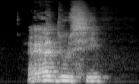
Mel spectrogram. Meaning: past participle of radoucir
- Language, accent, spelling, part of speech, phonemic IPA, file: French, Canada, radouci, verb, /ʁa.du.si/, LL-Q150 (fra)-radouci.wav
